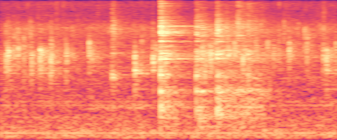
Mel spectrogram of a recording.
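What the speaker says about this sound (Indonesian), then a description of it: "Kemudian goreng sampai matang atau sampai mengapung." Grilled egg rolls frying in hot oil give a steady, close bubbling sizzle with small crackling spits throughout and no talking.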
